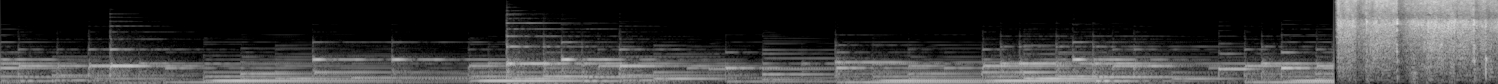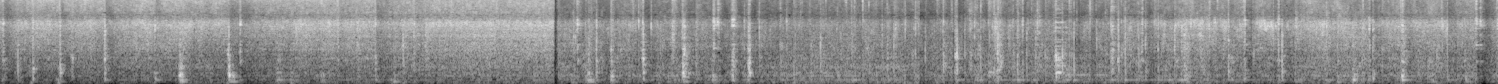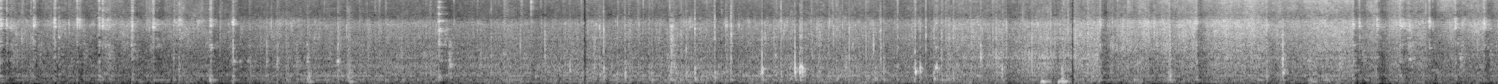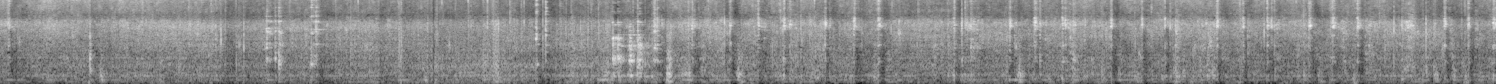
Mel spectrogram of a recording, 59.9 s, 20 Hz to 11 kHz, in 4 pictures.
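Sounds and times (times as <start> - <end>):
food sizzling in a pan: 13.4 - 59.9.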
